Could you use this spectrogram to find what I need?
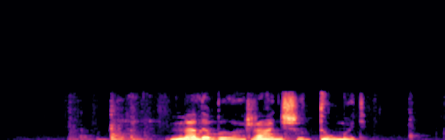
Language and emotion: Russian, angry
